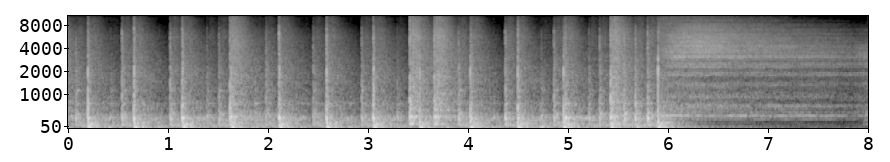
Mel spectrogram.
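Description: Acoustic drum kit playing a driving tom-and-kick groove with a snare backbeat. About six seconds in the groove stops on a cymbal crash that rings and fades away.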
